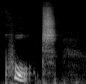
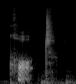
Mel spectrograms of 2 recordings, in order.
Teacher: in many varieties of English spoken in the UK, the past tense of catch has a mid-back rounded vowel, caught, while the noun version has the low-back vowel, caught. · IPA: kʰɔt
